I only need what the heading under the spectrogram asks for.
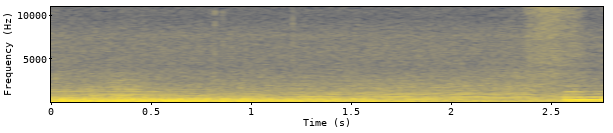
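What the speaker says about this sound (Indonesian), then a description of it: "Langit hanya menyisakan gerimis kecil." A light drizzle of rain hisses softly and continuously over a quiet rural setting, with faint low sustained tones underneath and no voices.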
